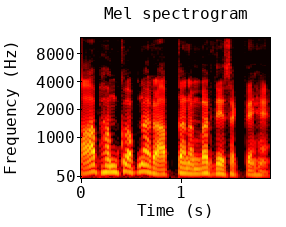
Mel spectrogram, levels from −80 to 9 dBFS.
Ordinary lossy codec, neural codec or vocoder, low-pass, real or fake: none; vocoder, 24 kHz, 100 mel bands, Vocos; none; fake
